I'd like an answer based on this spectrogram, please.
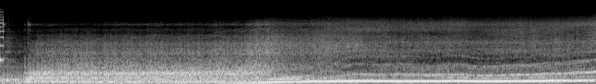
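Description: FPV racing quadcopter's electric motors spinning up: over a steady noise, a hum rises in pitch about two and a half seconds in, then holds steady, creeping slightly higher near the end.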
